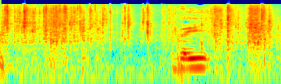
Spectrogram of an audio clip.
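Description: Plastic packaging crinkling as it is handled, a dense run of small irregular crackles.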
